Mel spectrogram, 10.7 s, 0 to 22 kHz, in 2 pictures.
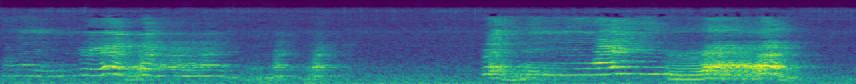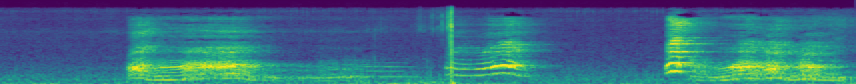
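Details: Pet dog making an unusual, never-before-heard noise, recorded 29 May 2013: repeated wavering, moaning whine-like vocal bursts of one to two seconds, rising and falling, separated by short pauses.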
